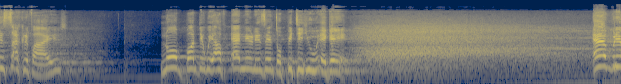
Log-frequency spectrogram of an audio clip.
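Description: A man preaches loudly and with passion into a microphone in a large hall.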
